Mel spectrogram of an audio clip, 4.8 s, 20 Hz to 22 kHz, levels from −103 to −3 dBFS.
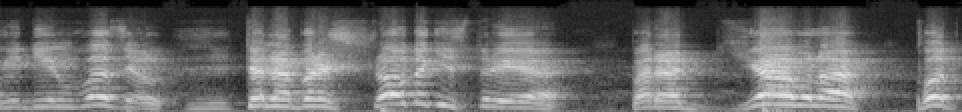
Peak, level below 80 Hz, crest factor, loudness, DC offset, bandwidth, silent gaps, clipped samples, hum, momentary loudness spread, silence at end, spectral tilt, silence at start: -4 dBFS; -52 dBFS; 18 dB; -20 LUFS; under 0.1%; 16.5 kHz; none; under 0.1%; none; 11 LU; 0 s; -2 dB/octave; 0 s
